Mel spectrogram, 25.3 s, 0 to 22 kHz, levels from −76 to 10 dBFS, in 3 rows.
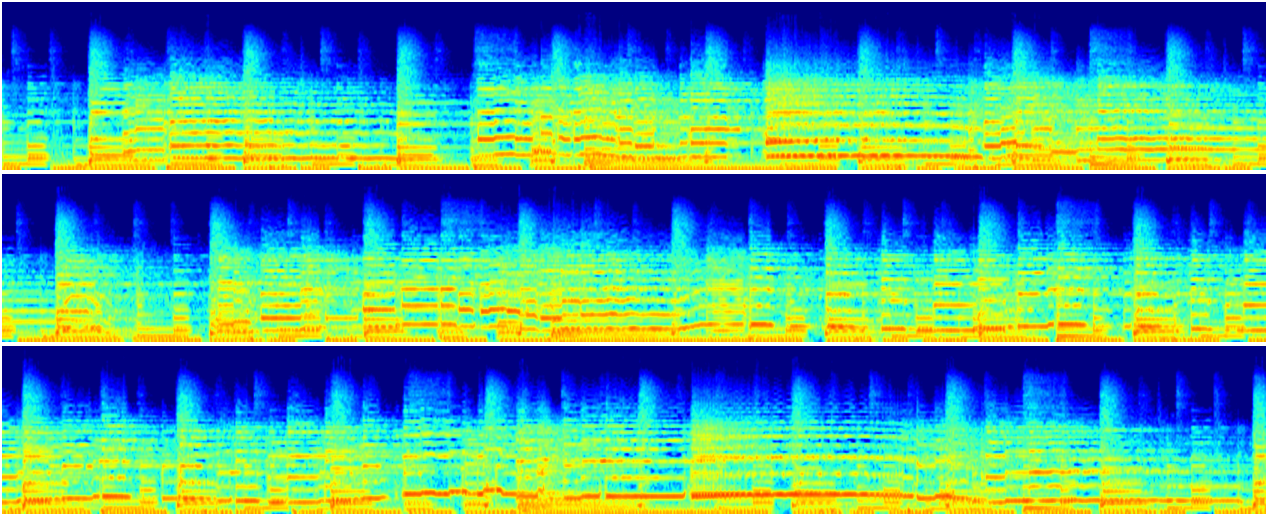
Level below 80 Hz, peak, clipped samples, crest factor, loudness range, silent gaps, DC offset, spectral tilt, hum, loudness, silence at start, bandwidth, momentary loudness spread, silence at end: -18 dBFS; 0 dBFS; 0.2%; 10 dB; 2 LU; none; under 0.1%; -7 dB/octave; none; -10 LUFS; 0 s; 11 kHz; 5 LU; 0 s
